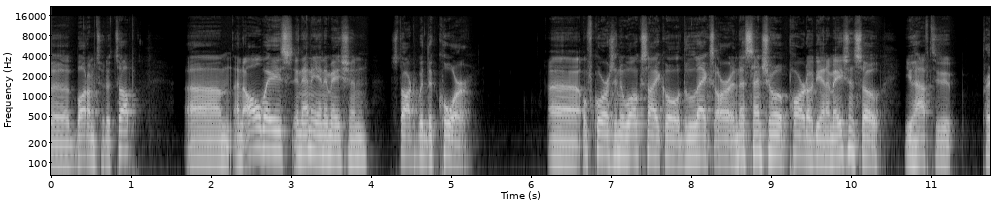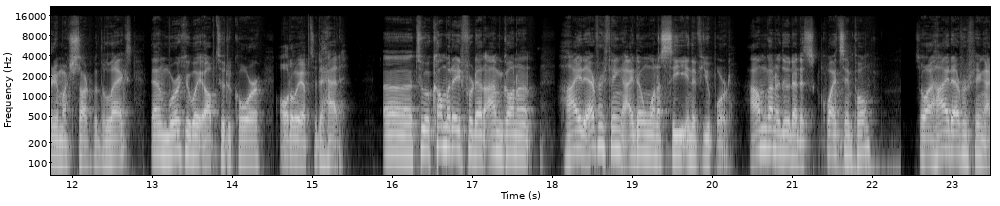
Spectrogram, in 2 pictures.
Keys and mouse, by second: 1.9 click, 18.4 click, 20.5 h, 22.3 click.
